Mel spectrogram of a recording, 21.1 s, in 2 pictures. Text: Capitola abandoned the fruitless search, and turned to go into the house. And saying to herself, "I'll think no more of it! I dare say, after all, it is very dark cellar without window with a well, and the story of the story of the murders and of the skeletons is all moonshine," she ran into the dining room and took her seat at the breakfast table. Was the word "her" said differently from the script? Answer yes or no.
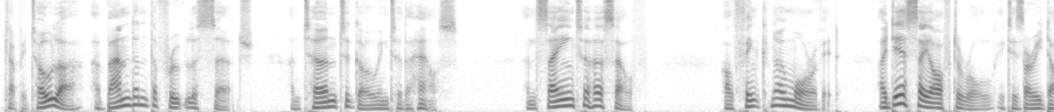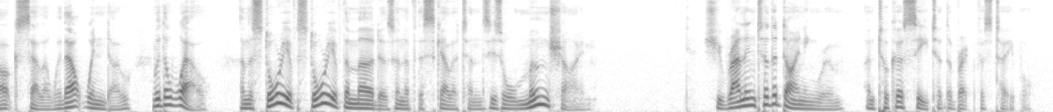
no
